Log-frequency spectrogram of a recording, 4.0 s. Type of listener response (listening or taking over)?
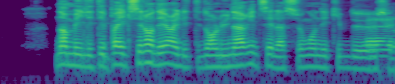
taking over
